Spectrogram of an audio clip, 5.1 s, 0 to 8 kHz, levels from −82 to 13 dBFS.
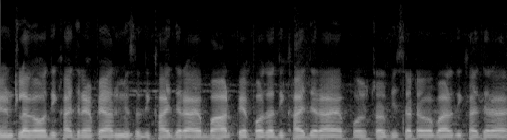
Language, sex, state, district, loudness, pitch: Hindi, male, Haryana, Charkhi Dadri, -20 LUFS, 110 Hz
